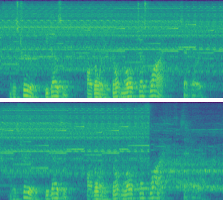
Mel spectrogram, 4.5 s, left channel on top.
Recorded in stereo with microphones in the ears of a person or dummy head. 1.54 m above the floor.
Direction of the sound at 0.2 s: 70° left (ahead or behind).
